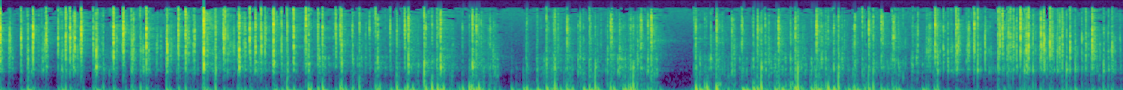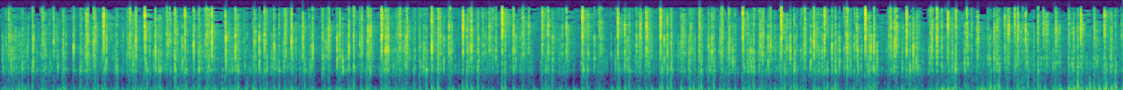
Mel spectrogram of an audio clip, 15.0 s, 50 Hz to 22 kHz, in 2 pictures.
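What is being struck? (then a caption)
Plastic game controller. Fingertips rapidly tap and press the buttons and triggers of a black, hollow plastic Sony PS3 game controller held close to the microphone. The result is a dense, continuous stream of short, dry plastic clicks and soft thumps with a heavy low-end body, briefly pausing just before the 5-second mark before resuming steadily.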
